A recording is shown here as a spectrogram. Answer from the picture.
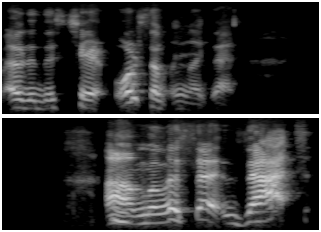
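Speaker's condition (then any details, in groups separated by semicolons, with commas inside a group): Cerebral palsy; present from birth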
